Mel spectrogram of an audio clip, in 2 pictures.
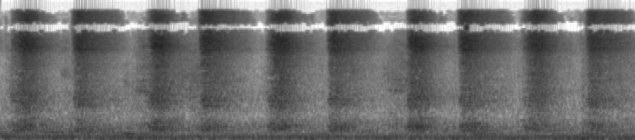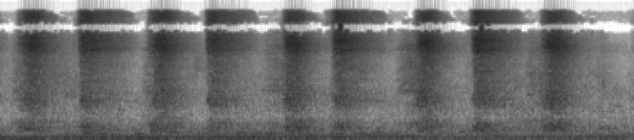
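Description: A man's forceful breathing while swinging a kettlebell: short, sharp breaths in and out in time with the swings, about two a second.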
